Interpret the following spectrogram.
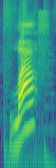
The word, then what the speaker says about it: laugh: For gh as f. Laugh. Tough. Rough enough. Cuff. For silent gh, though, through thought, daughter, night, high.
